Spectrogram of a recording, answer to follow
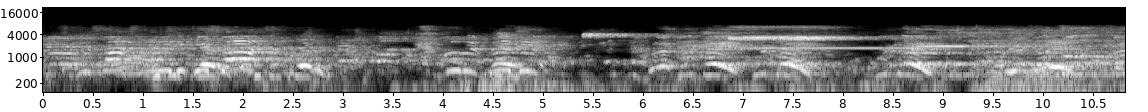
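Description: Several overlapping voices of spectators and coaches calling out and talking around the mat, with a few brief steady high-pitched tones about halfway through.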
